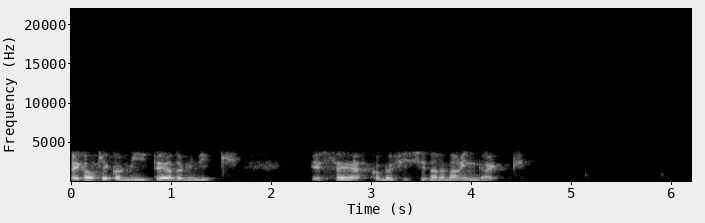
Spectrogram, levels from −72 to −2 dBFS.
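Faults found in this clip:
G.729 codec, throughout. Speech band-limited to about 200 Hz to 3.7 kHz, rough and synthetic from coarse pulse excitation and vocal tract modelling, consistent with an 8 kbit/s G.729A encode.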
